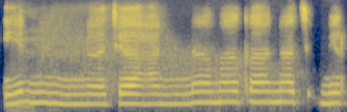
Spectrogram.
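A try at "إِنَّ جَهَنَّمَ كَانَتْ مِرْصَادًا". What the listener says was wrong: Ka-nya panjang kalau udah gitu. Ada alifnya ka-nya. Kap-nya panjang. Inna jahannama kanat mirsada.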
